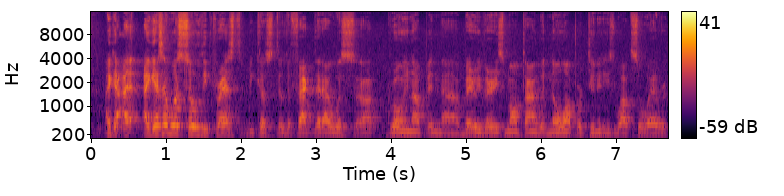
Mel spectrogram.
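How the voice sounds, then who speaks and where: Over noticeable background noise, a man with a fairly high pitch and ordinary pitch variation talks at a fairly quick pace with hardly any pauses. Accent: Mexican. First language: Spanish. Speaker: singer-songwriter. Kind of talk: casual interview chat. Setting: drinking beers in a sit-down interview. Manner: halting, many fillers and restarts.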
